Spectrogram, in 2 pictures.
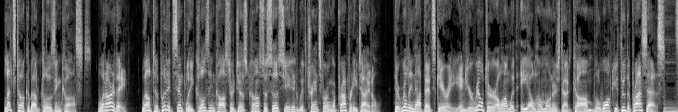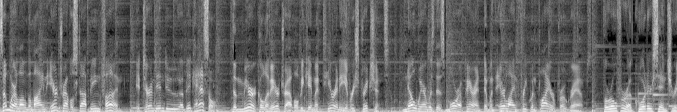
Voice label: Male Narration

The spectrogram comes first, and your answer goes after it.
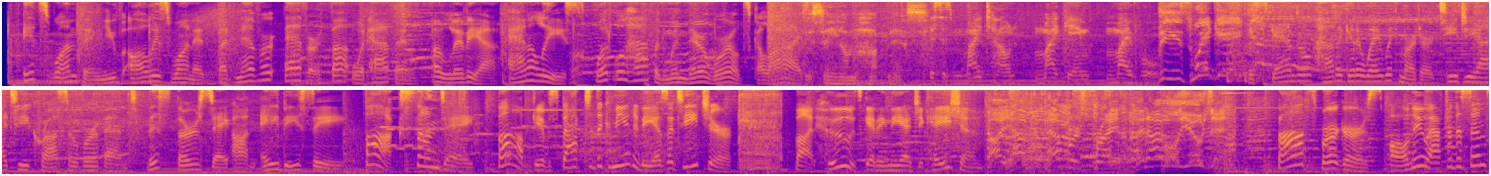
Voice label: Promo

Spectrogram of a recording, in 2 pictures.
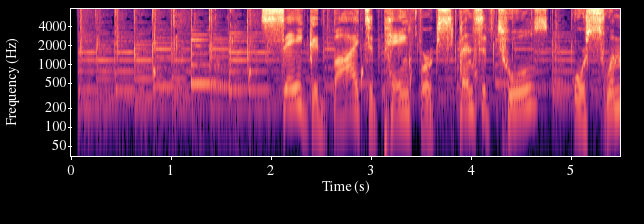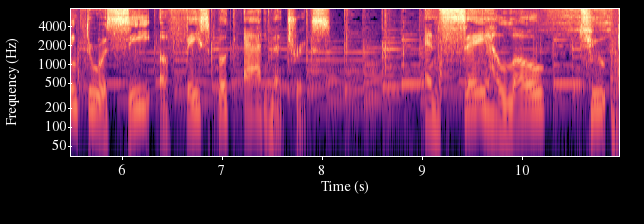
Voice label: Male Commercial Animation

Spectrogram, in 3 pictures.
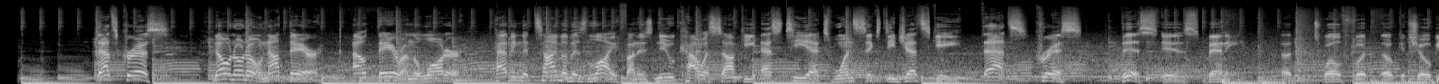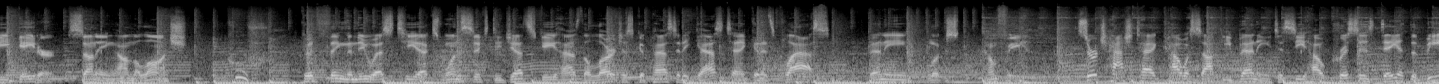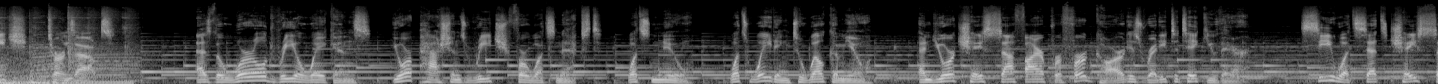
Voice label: Explainer

